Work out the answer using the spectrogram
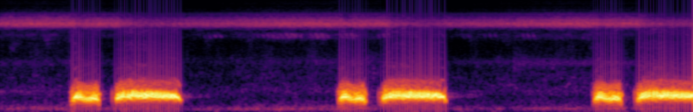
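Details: Decoy spotted dove in captivity, voice described as medium with thin phrasing, repeats a two-part coo three times: a clipped double note leading into a longer, even, mellow note, about two seconds between phrases, light background hiss.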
